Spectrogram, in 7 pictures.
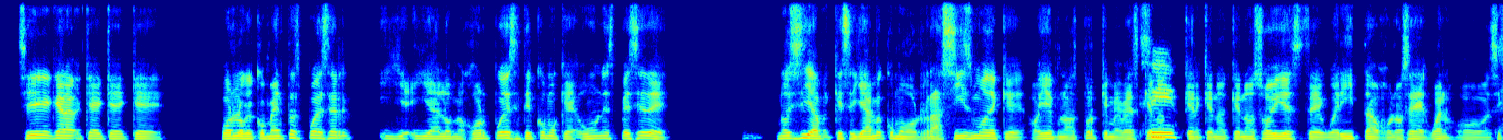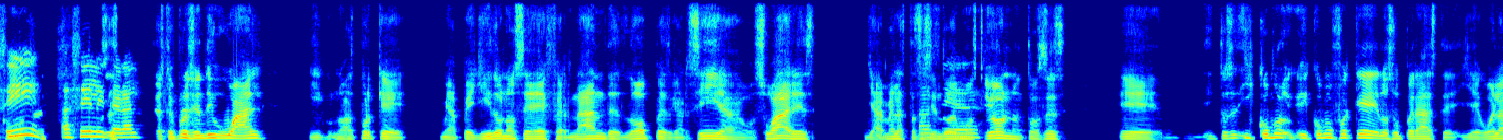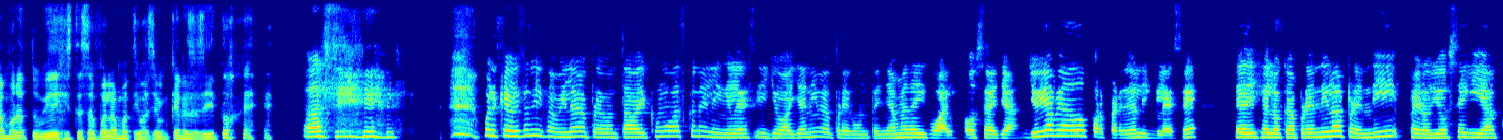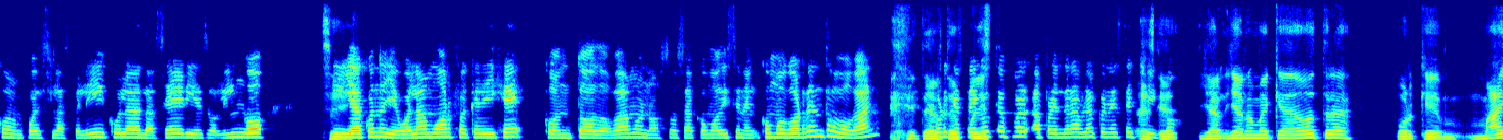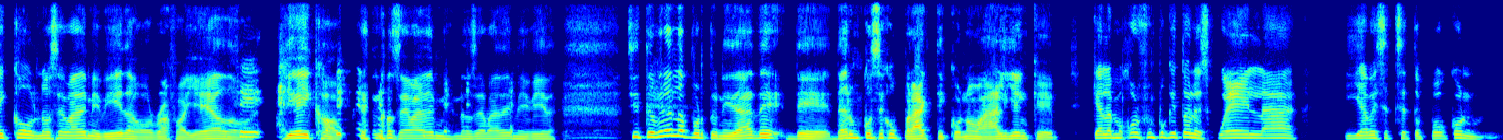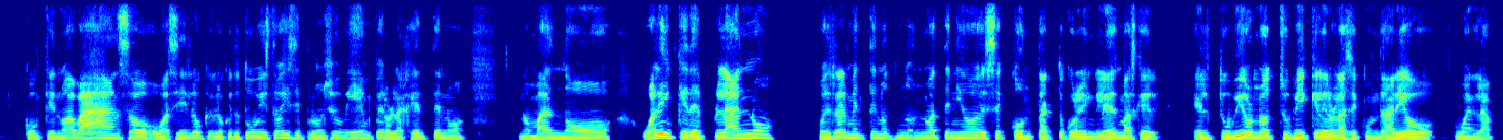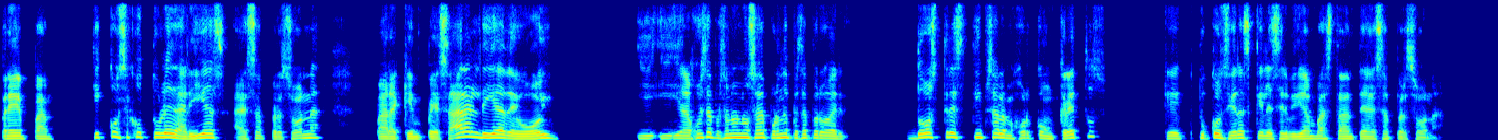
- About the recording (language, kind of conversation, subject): Spanish, podcast, ¿Cómo empezaste a estudiar un idioma nuevo y qué fue lo que más te ayudó?
- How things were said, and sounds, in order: other background noise; laughing while speaking: "Así es"; exhale; laugh; chuckle; chuckle; laugh; in English: "to be or not to be"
